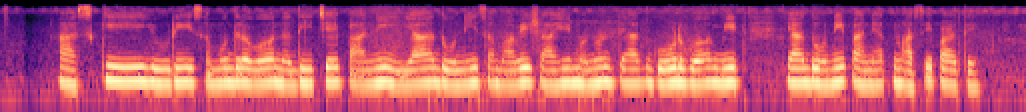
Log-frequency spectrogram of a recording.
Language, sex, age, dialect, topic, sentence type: Marathi, female, 31-35, Varhadi, agriculture, statement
